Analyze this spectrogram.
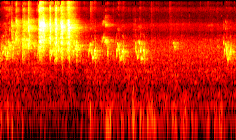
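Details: Pet budgerigars, a group of birds, give a loud, rough squawking outburst, then a string of short scratchy chirps spaced irregularly, against a low background hum.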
